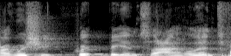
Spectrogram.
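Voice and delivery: frustrated appeal to a silent God; psalmist's complaint. Retold or imitated. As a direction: press God to speak. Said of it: "the psalmists who say".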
